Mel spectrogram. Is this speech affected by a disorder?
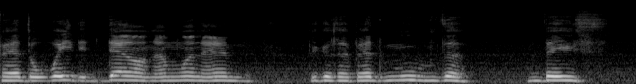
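Yes: cerebral palsy; voice recognized by Google Assistant and Google Voice devices.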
